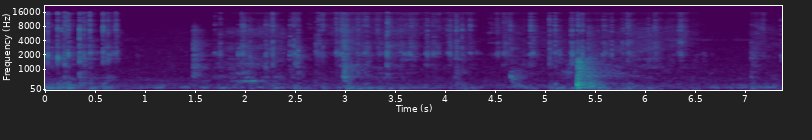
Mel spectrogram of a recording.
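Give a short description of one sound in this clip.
A fork clinks against a ceramic bowl, beating egg.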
